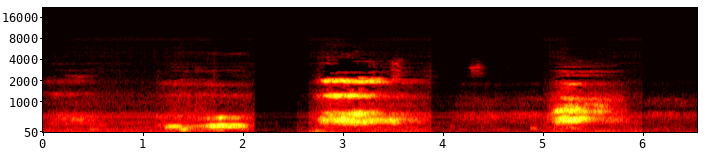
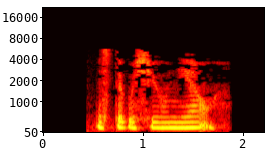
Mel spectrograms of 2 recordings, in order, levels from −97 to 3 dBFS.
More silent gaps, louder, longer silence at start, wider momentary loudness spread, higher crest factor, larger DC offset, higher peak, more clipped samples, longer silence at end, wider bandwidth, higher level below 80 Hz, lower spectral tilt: neither; first, -21 LUFS vs -25 LUFS; first, 1.2 s vs 0.55 s; first, 22 LU vs 7 LU; about the same, 20 dB vs 18 dB; neither; first, -4 dBFS vs -8 dBFS; neither; first, 0.9 s vs 0.5 s; second, 3.7 kHz vs 5.8 kHz; about the same, -60 dBFS vs -64 dBFS; second, -10 dB/octave vs -11.5 dB/octave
